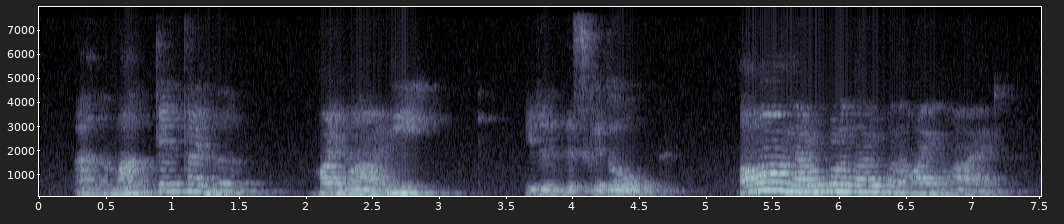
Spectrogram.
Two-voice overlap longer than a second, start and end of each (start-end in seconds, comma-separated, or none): none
